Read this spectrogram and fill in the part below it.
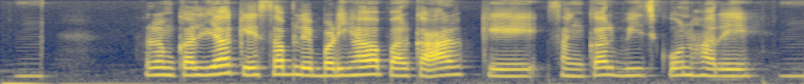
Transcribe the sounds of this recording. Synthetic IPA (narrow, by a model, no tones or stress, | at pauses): ɾəmkəlijakesəblebəɽ̤ijapəɾkaːɾkesə̃ŋkəɾbiːt͡ʃkoːnɦəɾe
